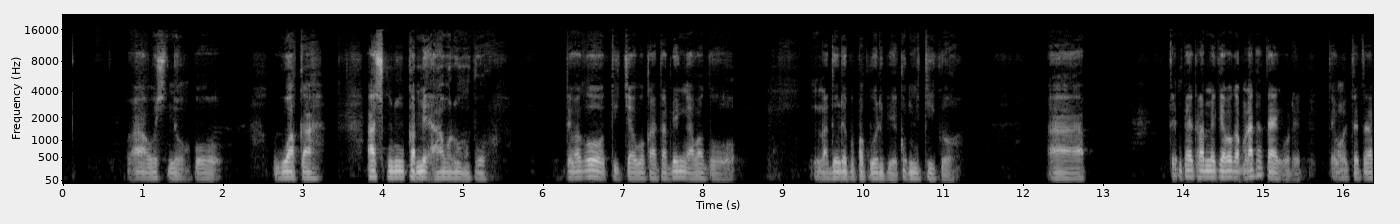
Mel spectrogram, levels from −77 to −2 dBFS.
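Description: No technical faults are audible.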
